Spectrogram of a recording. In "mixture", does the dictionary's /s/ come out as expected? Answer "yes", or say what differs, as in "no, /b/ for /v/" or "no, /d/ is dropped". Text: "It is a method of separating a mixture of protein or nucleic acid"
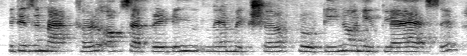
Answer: no, /s/ is dropped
